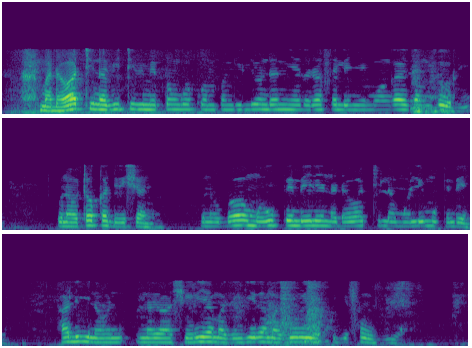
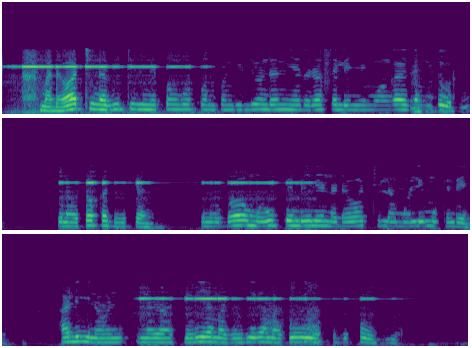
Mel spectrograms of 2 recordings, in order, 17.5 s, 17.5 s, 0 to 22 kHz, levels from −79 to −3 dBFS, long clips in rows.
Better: first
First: none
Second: noise reduction (neural mask model RNNoise)

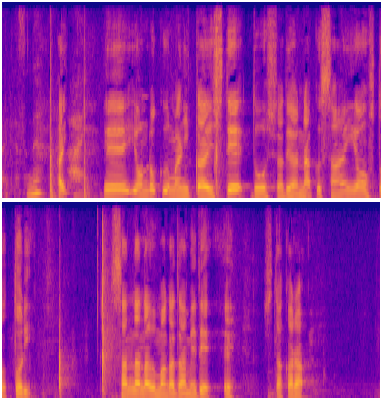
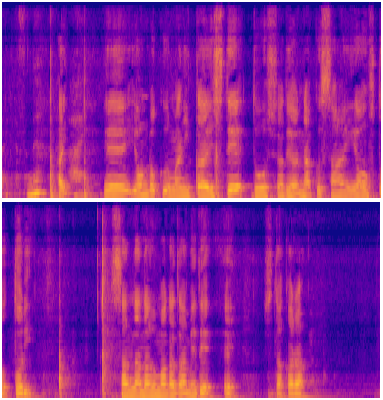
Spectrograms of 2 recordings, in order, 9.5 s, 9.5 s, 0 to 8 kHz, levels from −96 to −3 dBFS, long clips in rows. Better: first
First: none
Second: room echo; dies away in 0.3 s

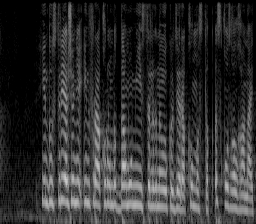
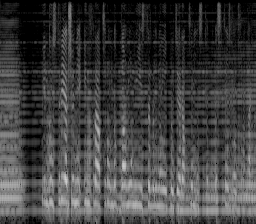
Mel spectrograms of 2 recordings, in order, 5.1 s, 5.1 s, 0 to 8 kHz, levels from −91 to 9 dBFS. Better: first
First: none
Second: noise reduction (neural mask model RNNoise)

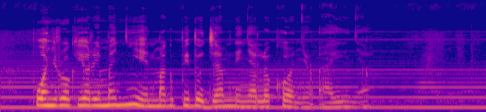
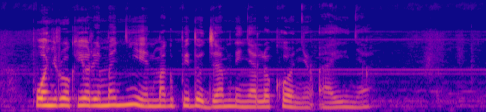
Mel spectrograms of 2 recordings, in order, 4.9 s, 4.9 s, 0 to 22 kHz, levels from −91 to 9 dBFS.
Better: second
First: background sound (Wind instrument, woodwind instrument); 14 dB below the speech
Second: none

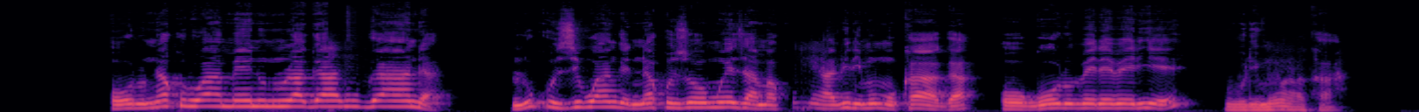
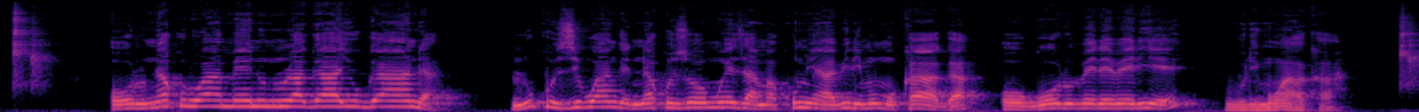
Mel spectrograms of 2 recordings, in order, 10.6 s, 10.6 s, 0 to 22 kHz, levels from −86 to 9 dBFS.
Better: second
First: noise reduction (neural mask model DeepFilterNet 3)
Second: none

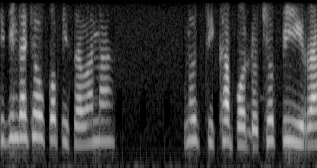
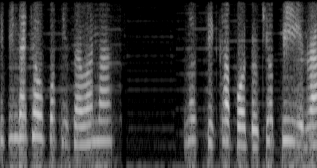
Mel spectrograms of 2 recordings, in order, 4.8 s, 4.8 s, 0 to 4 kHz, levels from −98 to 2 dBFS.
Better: first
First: none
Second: noise reduction (neural separator model SepFormer WHAMR!)

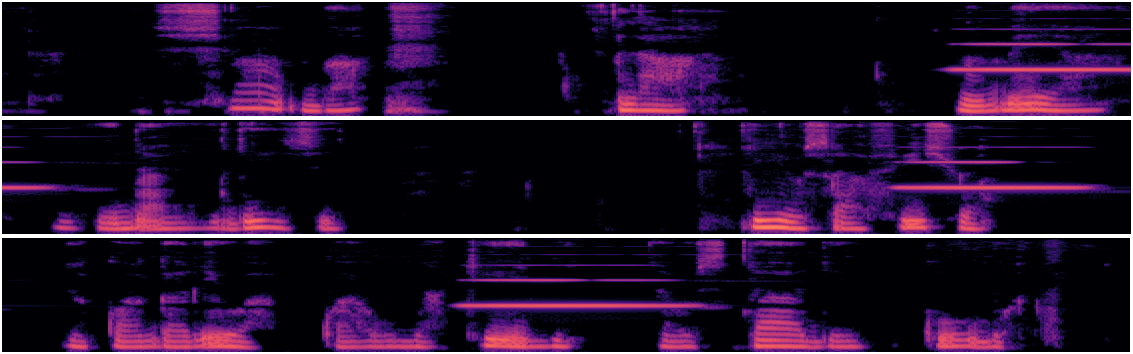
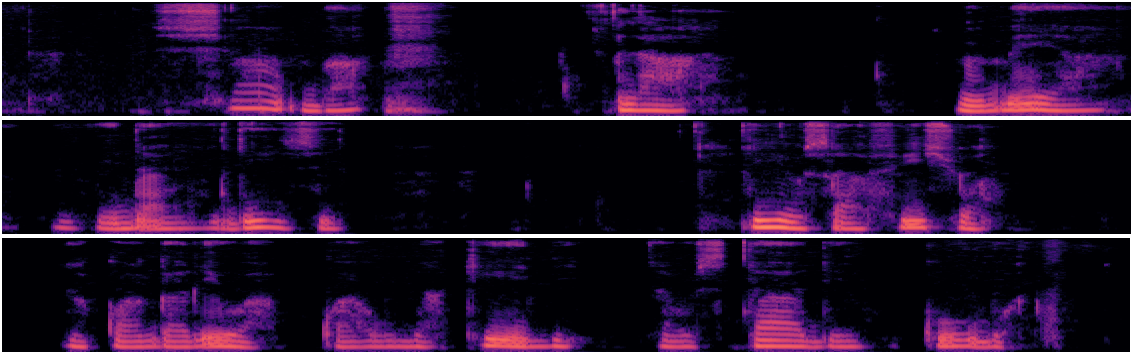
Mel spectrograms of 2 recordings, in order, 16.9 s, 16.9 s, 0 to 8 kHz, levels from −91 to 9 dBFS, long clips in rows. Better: second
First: noise reduction (classical method Wiener filter)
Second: none

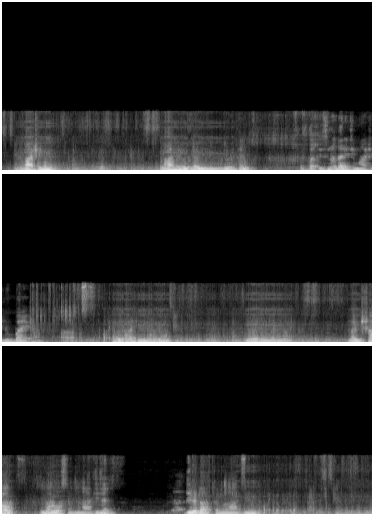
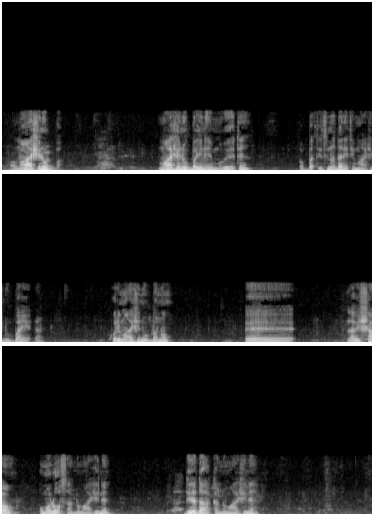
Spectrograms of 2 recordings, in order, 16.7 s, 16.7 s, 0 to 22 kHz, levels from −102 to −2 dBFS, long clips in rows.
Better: second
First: noise reduction (neural separator model SepFormer DNS4)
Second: none

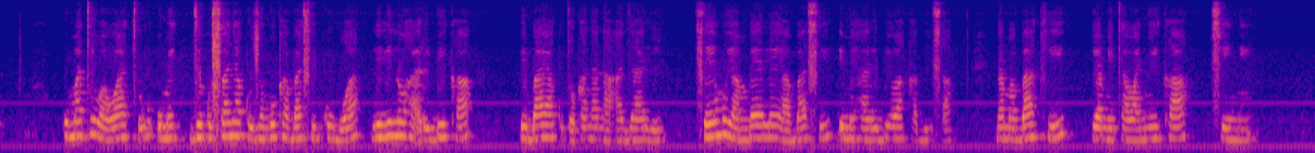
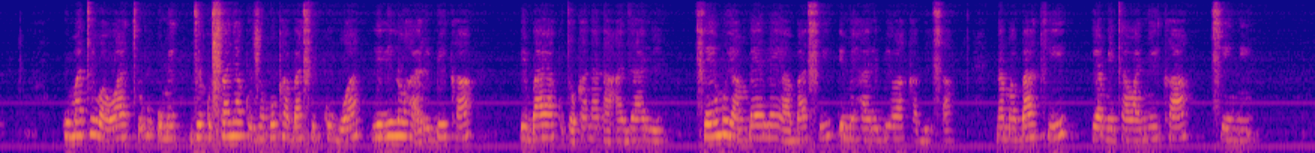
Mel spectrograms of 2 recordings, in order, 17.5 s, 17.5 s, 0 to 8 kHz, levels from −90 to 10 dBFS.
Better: first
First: none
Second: room echo; dies away in 0.2 s

